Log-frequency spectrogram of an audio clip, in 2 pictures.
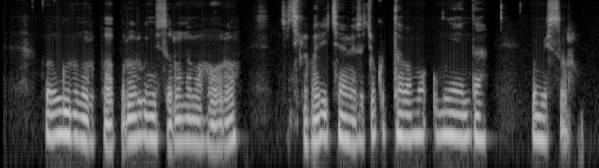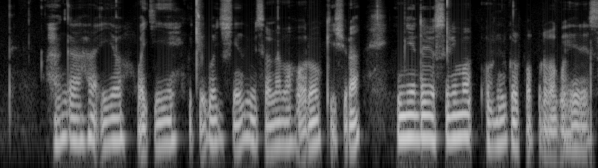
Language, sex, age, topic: Kinyarwanda, male, 25-35, finance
